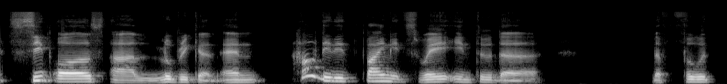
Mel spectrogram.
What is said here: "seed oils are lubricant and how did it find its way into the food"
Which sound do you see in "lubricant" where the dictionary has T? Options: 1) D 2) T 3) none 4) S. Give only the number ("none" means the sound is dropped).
3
